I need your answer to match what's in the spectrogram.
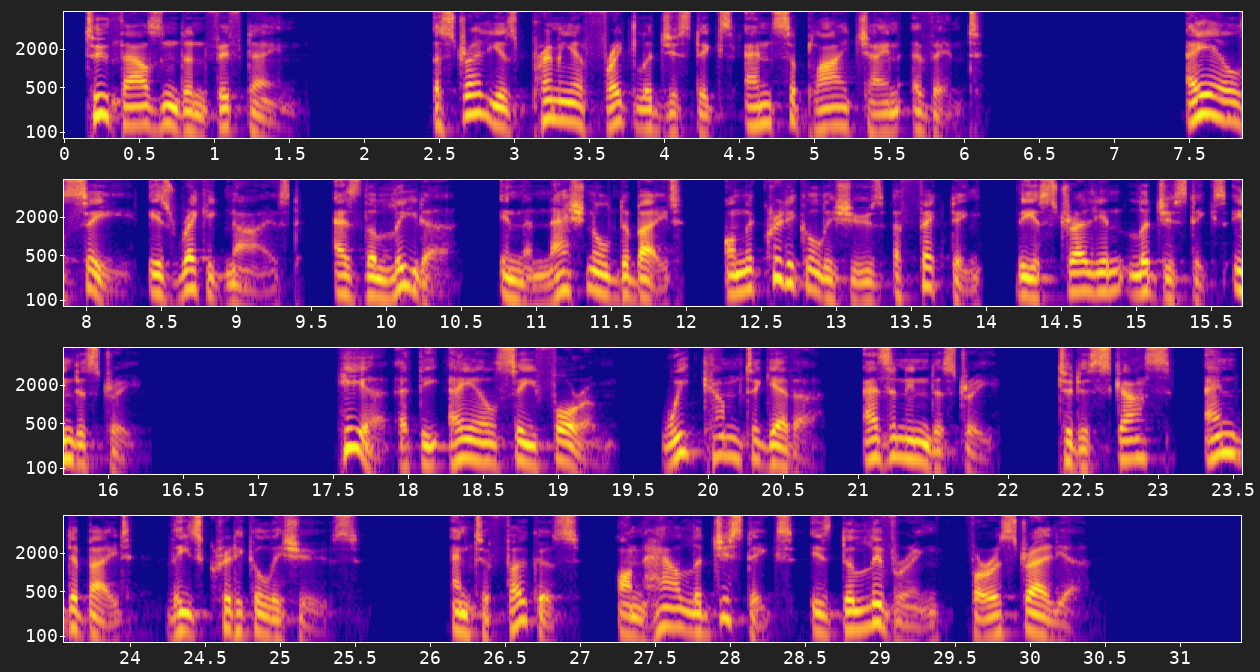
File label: corporate conference welcome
